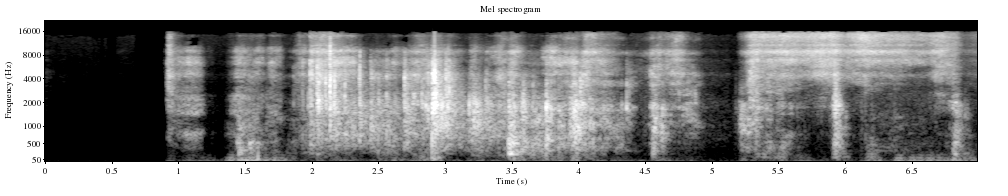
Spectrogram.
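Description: A large sheet of paper rustling as it is handled and laid over a gel printing plate, starting about a second in. After a short pause, a steadier hiss of hands rubbing across the paper to press it onto the inked plate.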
